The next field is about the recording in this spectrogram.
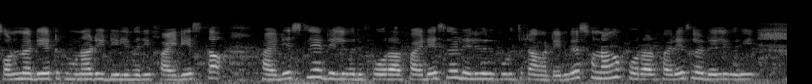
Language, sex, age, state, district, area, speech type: Tamil, female, 18-30, Tamil Nadu, Chennai, urban, spontaneous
